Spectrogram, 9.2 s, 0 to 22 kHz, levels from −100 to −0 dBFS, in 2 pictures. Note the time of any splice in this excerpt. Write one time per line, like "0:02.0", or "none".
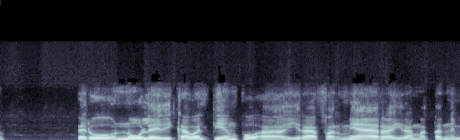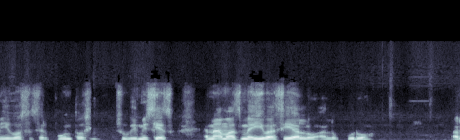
0:05.5
0:06.1

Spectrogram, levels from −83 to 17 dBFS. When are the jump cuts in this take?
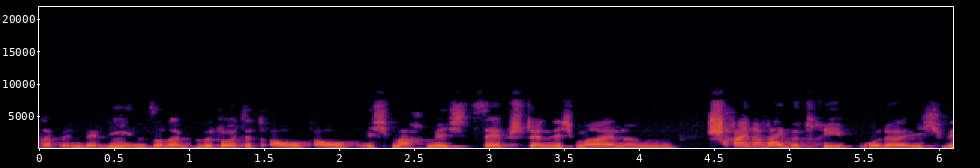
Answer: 0:01.0
0:01.8
0:03.5

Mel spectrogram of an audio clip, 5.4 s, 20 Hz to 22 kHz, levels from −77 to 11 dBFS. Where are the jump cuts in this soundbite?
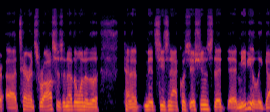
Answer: none

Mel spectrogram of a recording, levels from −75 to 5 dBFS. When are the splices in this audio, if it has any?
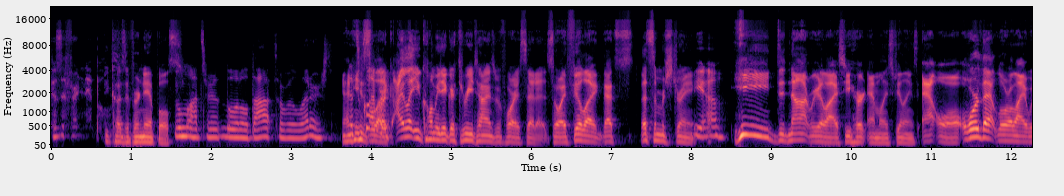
0:08.5

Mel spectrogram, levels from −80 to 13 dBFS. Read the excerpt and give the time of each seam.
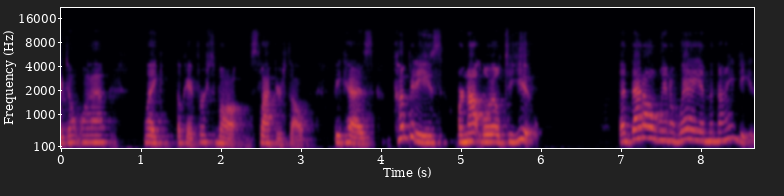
none

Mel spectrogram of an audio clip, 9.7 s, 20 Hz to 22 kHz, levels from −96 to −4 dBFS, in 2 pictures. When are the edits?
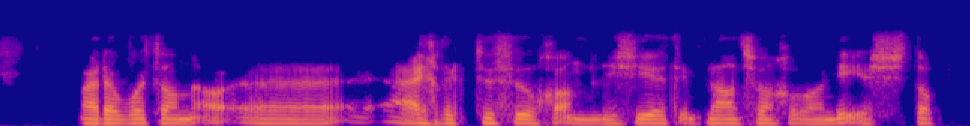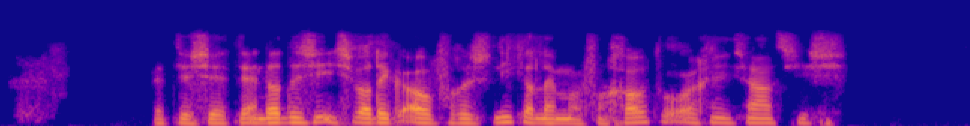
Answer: none

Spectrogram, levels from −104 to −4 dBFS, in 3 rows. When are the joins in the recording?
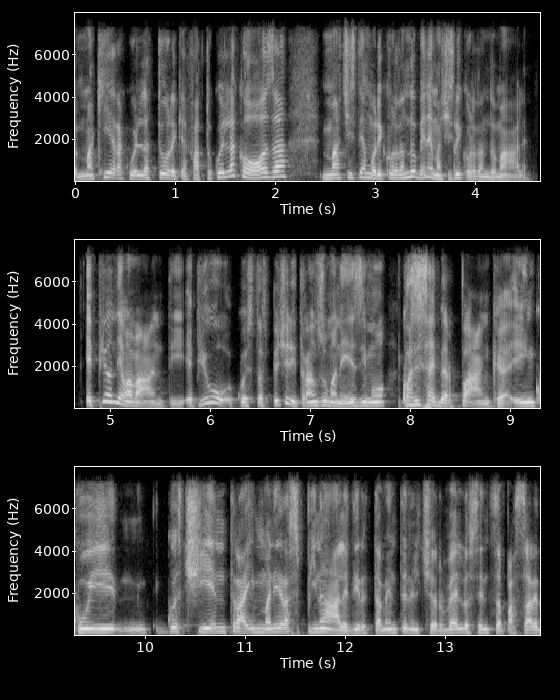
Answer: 0:03.8
0:04.6
0:10.4

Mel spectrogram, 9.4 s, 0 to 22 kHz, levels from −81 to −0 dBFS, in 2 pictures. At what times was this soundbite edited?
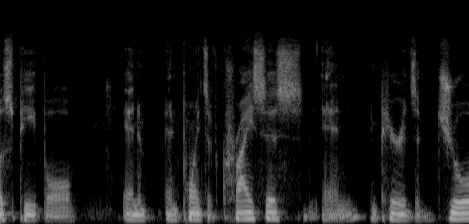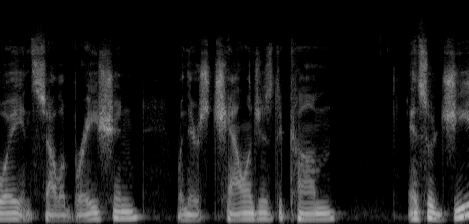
none

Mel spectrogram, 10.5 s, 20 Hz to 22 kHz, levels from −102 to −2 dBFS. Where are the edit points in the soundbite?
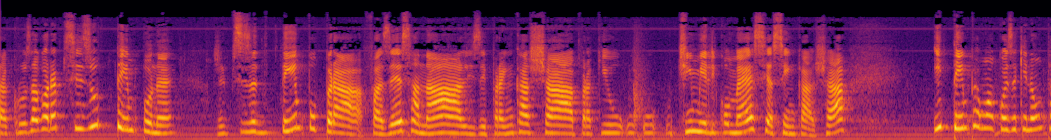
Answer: none

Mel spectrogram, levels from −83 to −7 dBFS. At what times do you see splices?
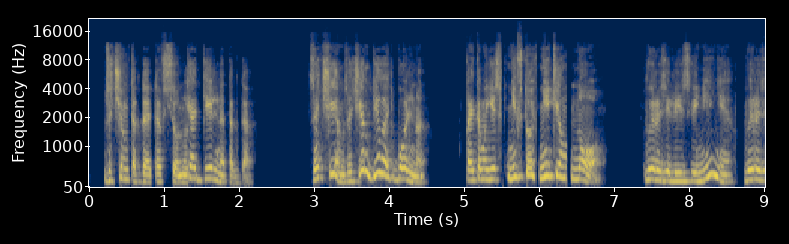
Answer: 0:01.3
0:05.5
0:05.9
0:06.4

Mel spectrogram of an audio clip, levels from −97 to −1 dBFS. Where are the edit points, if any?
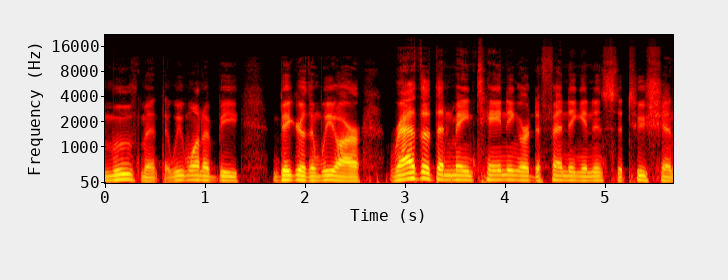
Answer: none

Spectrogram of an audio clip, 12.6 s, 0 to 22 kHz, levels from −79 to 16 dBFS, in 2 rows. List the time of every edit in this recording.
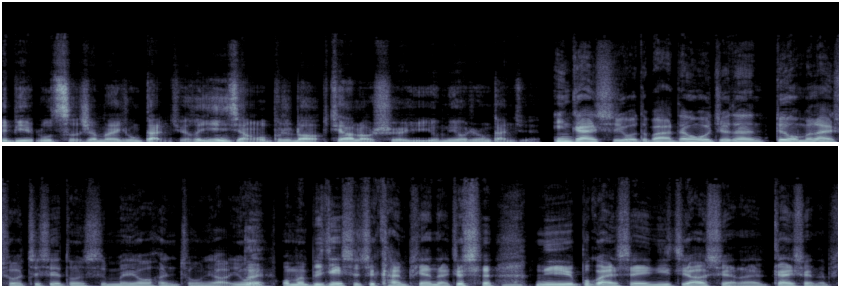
0:08.3

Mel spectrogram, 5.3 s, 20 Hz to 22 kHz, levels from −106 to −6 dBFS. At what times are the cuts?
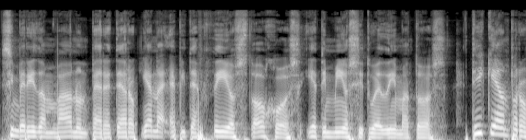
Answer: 0:01.4

